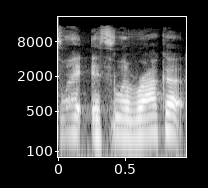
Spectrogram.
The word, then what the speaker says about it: LaRocca: Before you were like, it's LaRocca, like The Rock.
